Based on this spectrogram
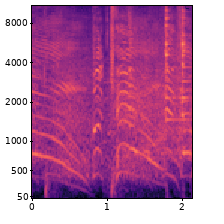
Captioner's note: bell ringing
